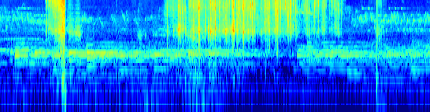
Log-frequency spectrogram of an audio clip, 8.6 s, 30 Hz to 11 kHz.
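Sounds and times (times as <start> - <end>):
sheet of paper crumpling and crinkling: 0.9 - 1.3, 3.3 - 6.9.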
